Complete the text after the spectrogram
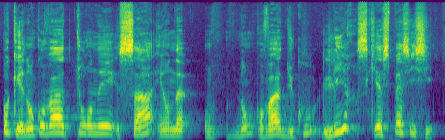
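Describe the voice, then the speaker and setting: A man's voice: high-pitched, animated, moderate pace, mellow, husky. A man hosting his own board game channel, giving casual, chatty commentary on a solo playthrough with lots of hesitations and self-mocking asides. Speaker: board game video host.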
